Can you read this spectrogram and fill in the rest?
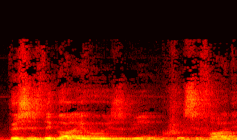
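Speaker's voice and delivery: usual speaking voice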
